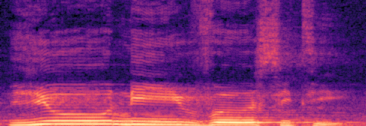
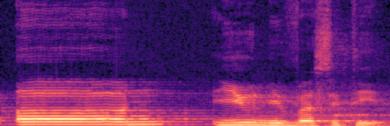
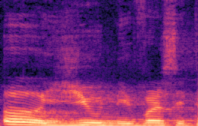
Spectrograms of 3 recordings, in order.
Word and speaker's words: university: Ini pengucapannya itu university, ya. Bukan an university, tapi a university. Kenapa? Karena diawali dengan bunyinya itu y, ya, karena diawali dengan yang ini, nih, ya, diawali dengan bunyi ini.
